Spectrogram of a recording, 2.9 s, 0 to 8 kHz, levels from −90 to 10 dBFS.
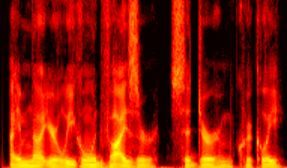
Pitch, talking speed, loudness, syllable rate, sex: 95 Hz, 190 wpm, -20 LUFS, 5.4 syllables/s, male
